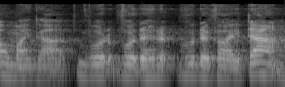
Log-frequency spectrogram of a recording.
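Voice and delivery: put-on panicked, stammering, stumbling, alarmed dismay. Retelling seeing police stop by the car, imitating her own panicked reaction. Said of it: "and my heart just sank".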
